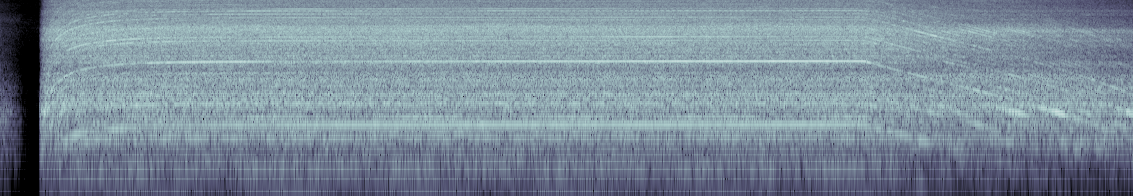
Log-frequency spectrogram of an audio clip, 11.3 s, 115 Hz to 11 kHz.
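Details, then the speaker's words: Vax Dual Power W86-DP-b carpet washer after its drive belt was replaced: steady, even motor whine at constant pitch with no slapping or slipping, brushes turning, then a smooth wind-down; running normally. "Right, well that's obviously a success. This is now working. Okay, the brushes are now turning."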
